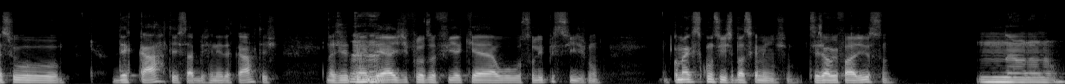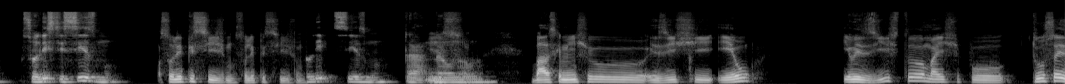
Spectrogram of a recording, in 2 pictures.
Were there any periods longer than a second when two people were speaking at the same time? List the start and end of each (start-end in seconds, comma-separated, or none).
none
